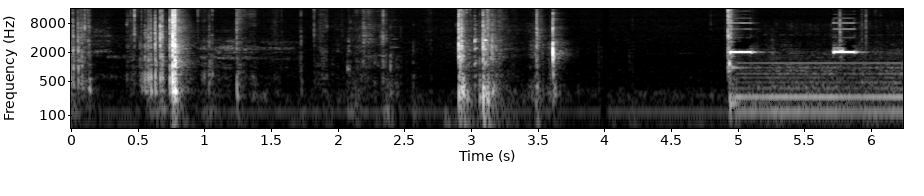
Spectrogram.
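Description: A few knocks and clatters, then a microwave oven keypad beep about five seconds in as the oven starts running with a steady low hum, and a second beep shortly after.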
